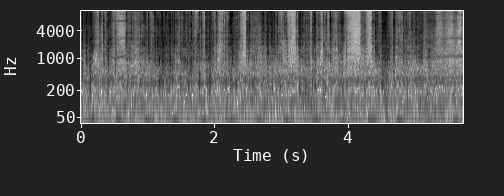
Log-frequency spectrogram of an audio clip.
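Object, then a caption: Baby wipes pack in plastic film. Long nails tap and scratch the side of the plastic film overwrap on a full three-pack of baby wipes. The result is a dense run of bright, crinkly clicks and scrapes with brief louder bursts and very little low end.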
